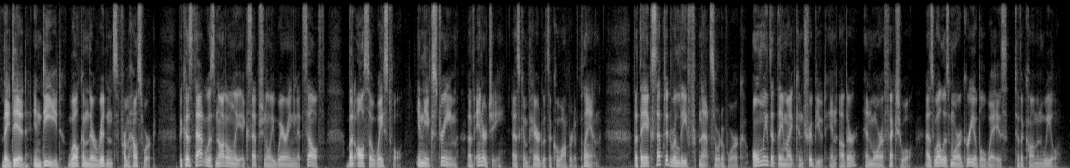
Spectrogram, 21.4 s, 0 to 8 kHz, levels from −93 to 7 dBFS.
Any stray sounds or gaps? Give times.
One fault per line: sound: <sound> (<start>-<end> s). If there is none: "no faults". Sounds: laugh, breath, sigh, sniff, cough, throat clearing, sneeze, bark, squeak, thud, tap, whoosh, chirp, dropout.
sound: dropout (13.9-14.0 s)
